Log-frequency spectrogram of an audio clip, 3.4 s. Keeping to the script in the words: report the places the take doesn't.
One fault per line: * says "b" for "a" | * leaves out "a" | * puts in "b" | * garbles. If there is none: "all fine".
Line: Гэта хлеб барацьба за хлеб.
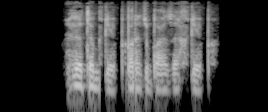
all fine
